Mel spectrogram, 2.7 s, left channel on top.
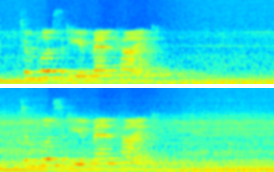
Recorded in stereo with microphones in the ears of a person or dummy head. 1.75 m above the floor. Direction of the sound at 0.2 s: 10° left (ahead or behind).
